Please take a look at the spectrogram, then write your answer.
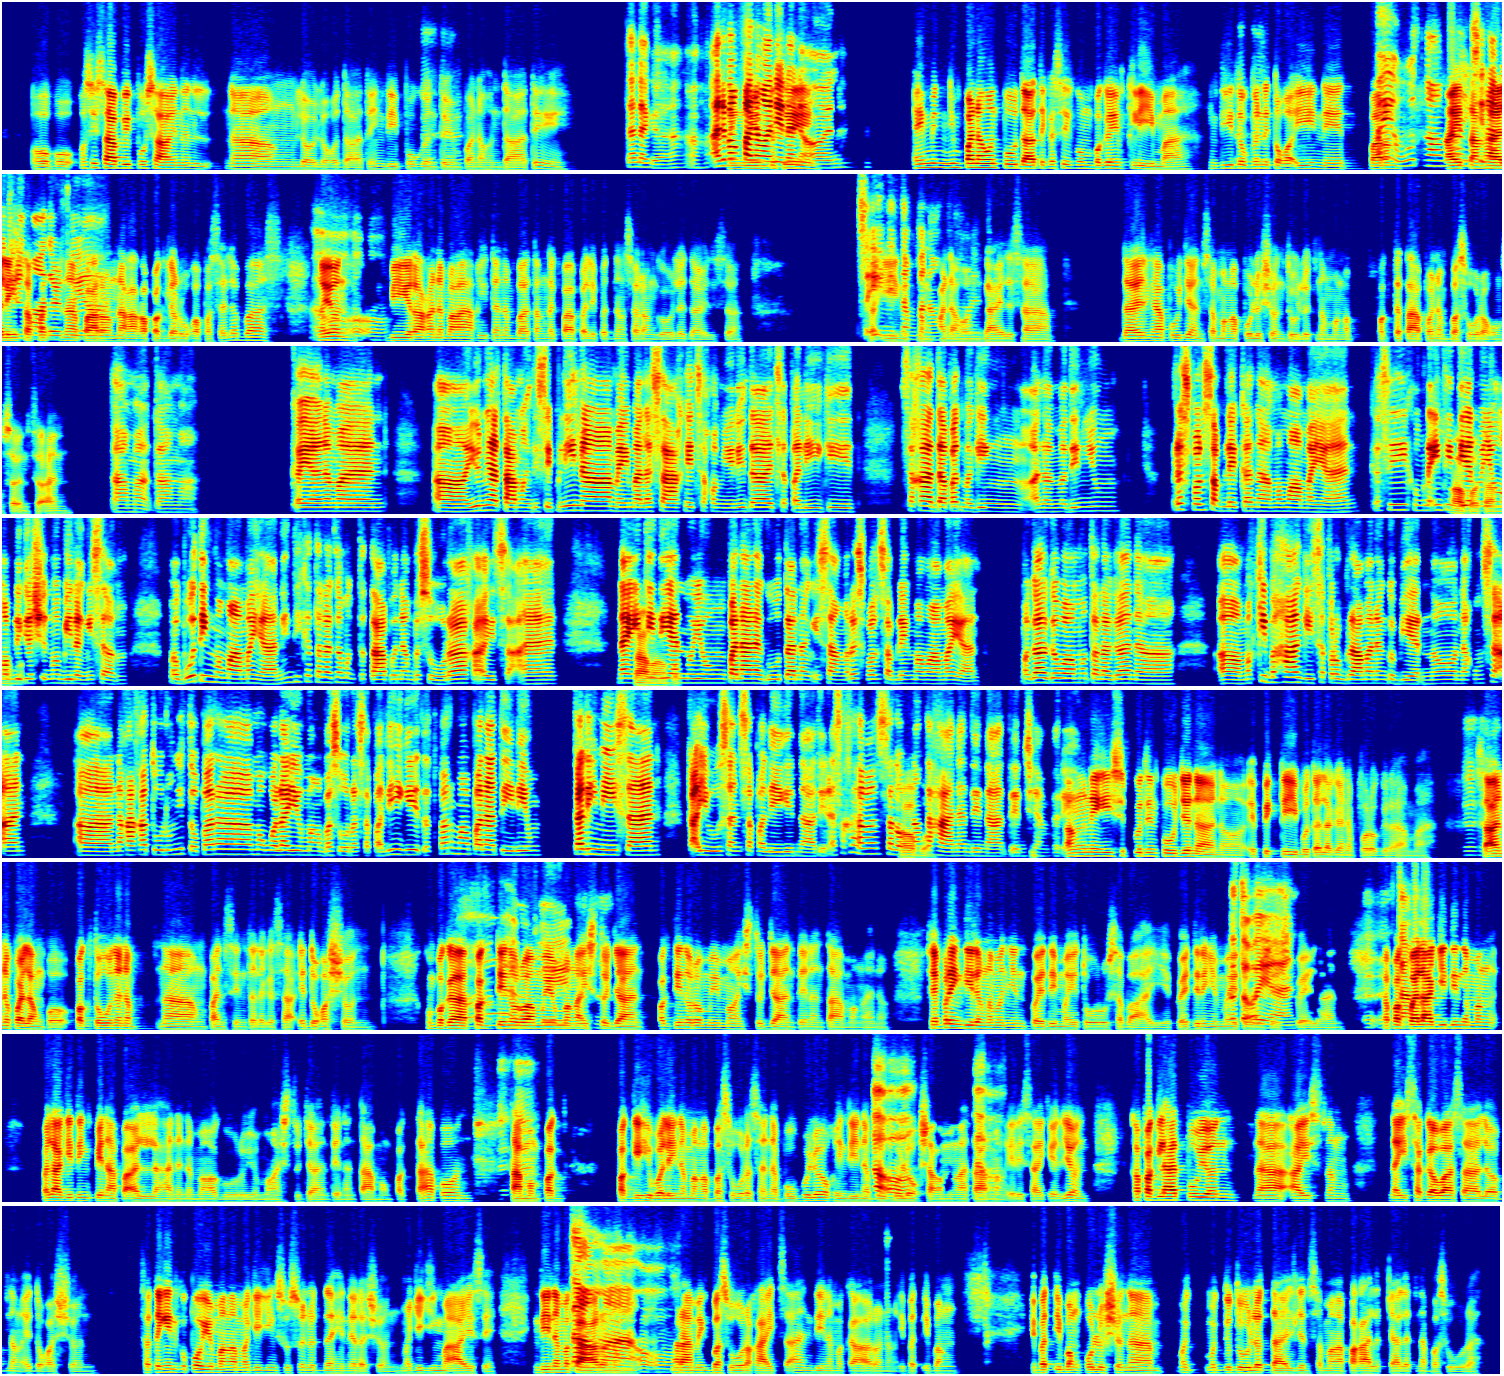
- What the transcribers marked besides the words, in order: snort; other background noise; other noise; wind
- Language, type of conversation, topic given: Filipino, unstructured, Ano ang reaksyon mo kapag may nakikita kang nagtatapon ng basura kung saan-saan?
